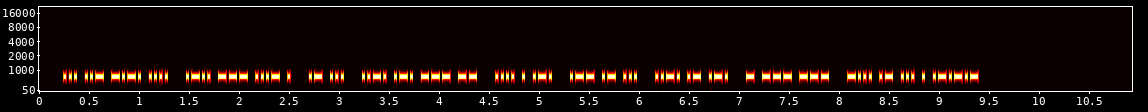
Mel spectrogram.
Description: Morse code, heard as a keyed tone, about 46 wpm, 700 Hz. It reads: SUCH LOVE AS FROM HER WAS FAR TOO BASE.
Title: Sentences from Top 1000 Words - Review Part 1 - 45wpm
